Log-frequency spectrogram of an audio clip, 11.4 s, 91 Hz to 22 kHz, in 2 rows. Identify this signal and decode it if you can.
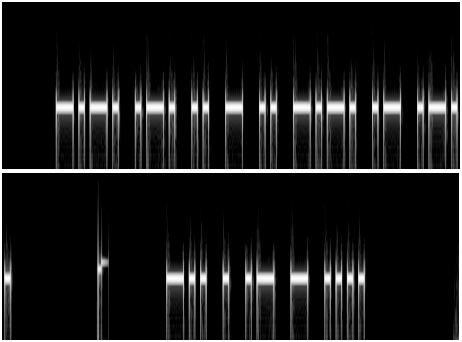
Morse code, heard as a keyed tone, about 17 wpm, 700 Hz. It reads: CRITICAL DEATH
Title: Sentences from Top 1100 Words - New Word Drill - 17wpm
